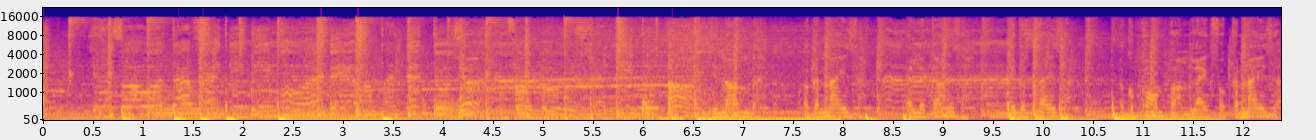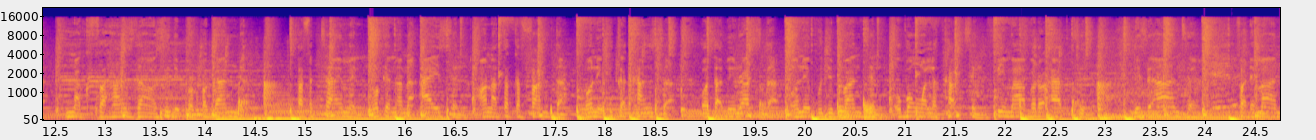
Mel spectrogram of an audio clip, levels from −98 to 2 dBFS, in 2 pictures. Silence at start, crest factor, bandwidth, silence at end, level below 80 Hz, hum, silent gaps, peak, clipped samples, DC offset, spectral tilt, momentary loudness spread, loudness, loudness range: 0 s; 14 dB; 15.5 kHz; 0 s; -18 dBFS; none; none; 0 dBFS; under 0.1%; under 0.1%; -4.5 dB/octave; 5 LU; -15 LUFS; 2 LU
